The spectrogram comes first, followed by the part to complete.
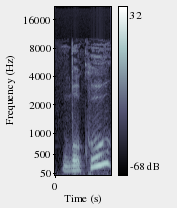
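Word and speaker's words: beaucoup: you want to use Buu Buu means a lot of it look it looks a bit strange B like that remember you don't pronounce the final P okay and then you've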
